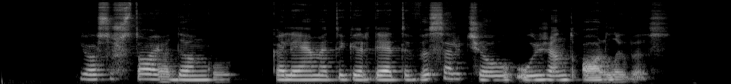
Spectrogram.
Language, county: Lithuanian, Vilnius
